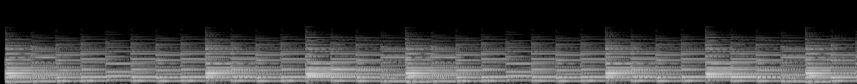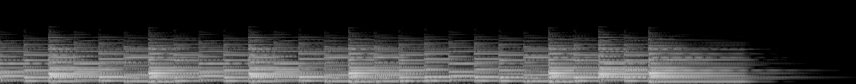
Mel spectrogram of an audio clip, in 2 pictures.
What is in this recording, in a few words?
Czerny Style Eighth Notes, Piano Warm Ups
